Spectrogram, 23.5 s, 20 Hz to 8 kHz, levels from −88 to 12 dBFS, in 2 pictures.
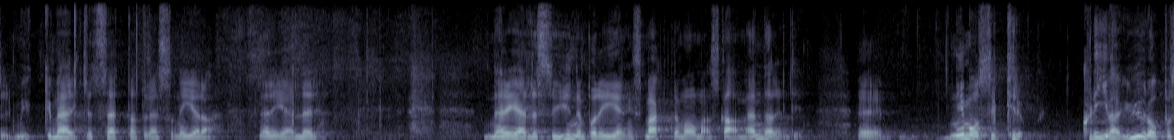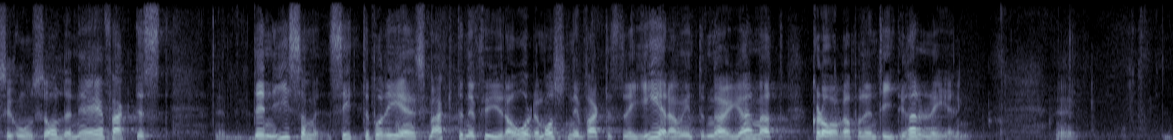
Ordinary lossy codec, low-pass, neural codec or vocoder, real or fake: none; none; none; real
